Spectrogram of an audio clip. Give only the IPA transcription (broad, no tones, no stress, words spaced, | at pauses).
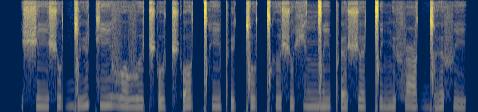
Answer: ʃiʃu ɡ͡ǀy civovɯt͡ʃʼu t͡ʃʼo ǀʰipʼy ǀuǀʰɯʃuçɯ ŋ͡ǀipʼø ʃøǀiŋyfʕo ɡ͡ǀøfi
